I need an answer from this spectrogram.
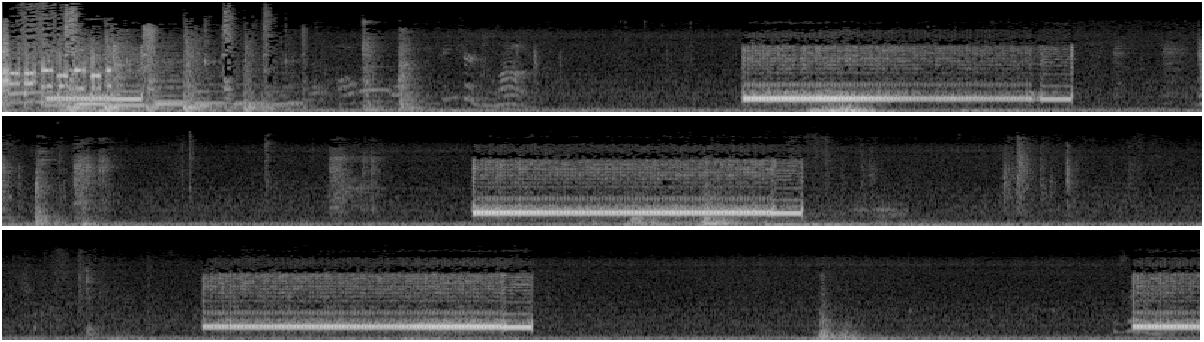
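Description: An outgoing telephone call rings through: three long, even ringback tones of about two seconds each repeat at a steady interval, and a fourth begins at the end. Some brief clicks precede the first ring.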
